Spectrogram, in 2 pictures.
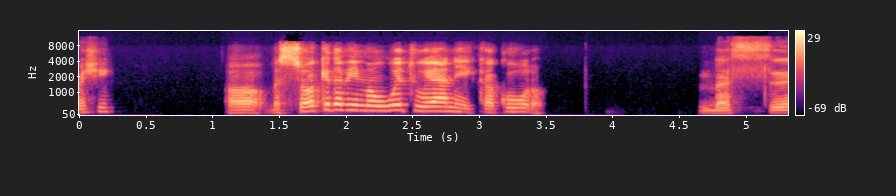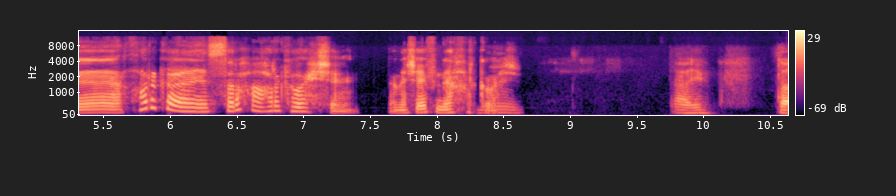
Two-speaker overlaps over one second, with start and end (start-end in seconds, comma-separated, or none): none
